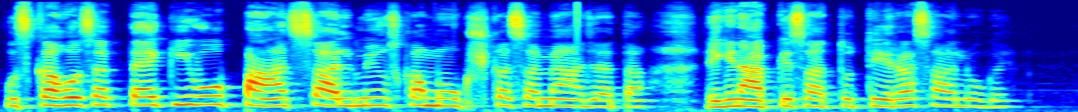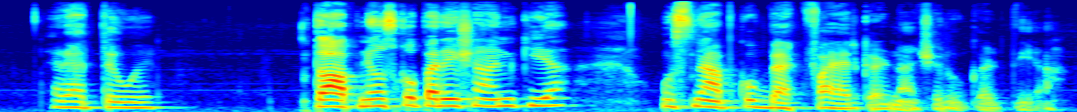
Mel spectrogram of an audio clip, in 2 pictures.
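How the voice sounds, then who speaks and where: A woman with a somewhat high voice talks on a podcast as a tarot reader and spiritual practitioner. She tells a client's story earnestly and animatedly. She often checks in with her listener as she goes. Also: moderate pace.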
